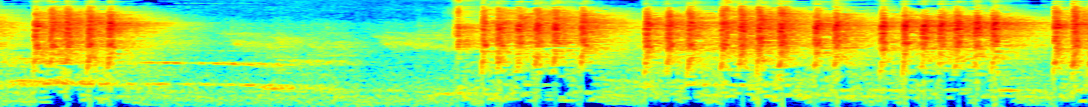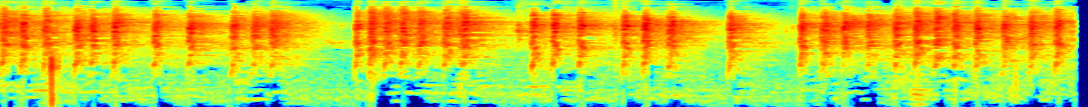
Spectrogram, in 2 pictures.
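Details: Eurasian tree sparrow, a tame bird, in vigorous song: after a near-quiet start, rapid rasping chirp bursts follow one another for several seconds with short pauses, loud and close, ending in reverberant fades.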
